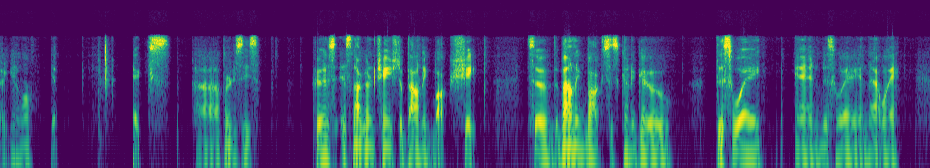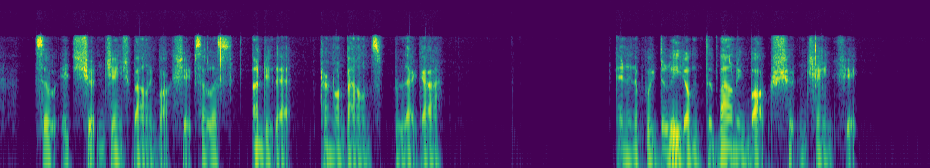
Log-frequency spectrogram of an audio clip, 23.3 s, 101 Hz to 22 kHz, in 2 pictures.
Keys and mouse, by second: 1.3 x, 2.8 middle click, 14.4 ctrl+z, 18.1-23.2 middle drag, 21.8 x.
